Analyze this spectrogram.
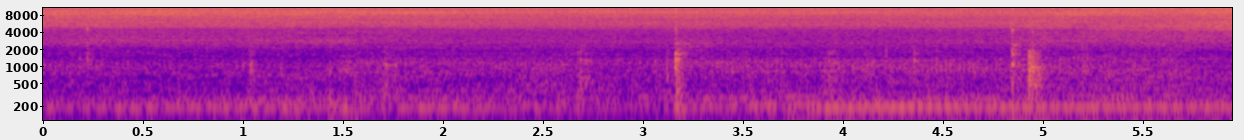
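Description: A steady hiss with a faint low hum under it. A few small clicks, about three seconds in and again near five seconds, come from a small screwdriver and wires being handled at an LED driver's screw terminal.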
